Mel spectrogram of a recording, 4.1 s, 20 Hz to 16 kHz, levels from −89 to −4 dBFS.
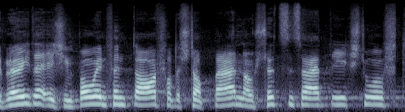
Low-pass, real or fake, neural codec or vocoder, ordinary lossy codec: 14.4 kHz; fake; codec, 32 kHz, 1.9 kbps, SNAC; none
